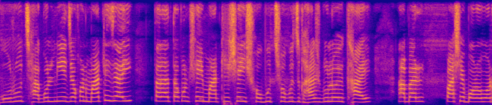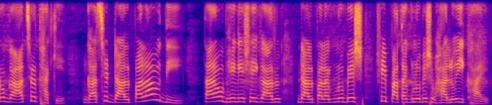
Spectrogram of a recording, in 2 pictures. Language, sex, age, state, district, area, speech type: Bengali, female, 30-45, West Bengal, South 24 Parganas, rural, spontaneous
